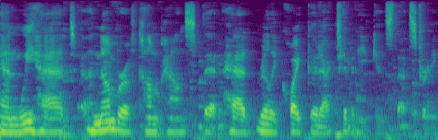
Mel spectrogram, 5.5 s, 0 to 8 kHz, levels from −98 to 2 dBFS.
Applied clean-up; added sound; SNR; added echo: classical method log-MMSE.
